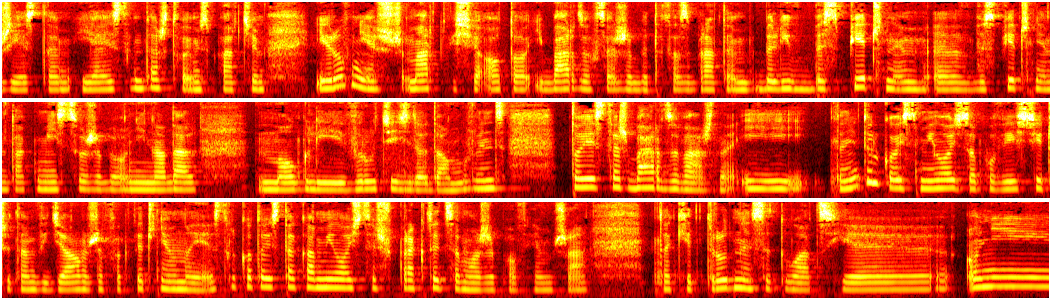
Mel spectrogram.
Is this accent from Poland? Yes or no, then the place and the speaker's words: no; Ukraine; bo też jestem Ukrainką i też ten konflikt jest bardzo blisko i mojej rodzinie i mojemu sercu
